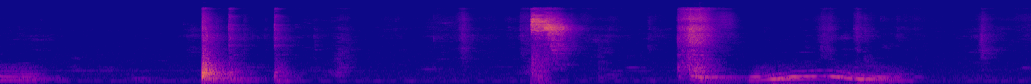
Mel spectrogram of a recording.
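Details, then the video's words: Agitated cat spitting short explosive hisses several times, then a longer hiss that runs into a low, arching yowl that swells and falls away. "Angry Cat Sound"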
